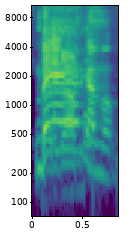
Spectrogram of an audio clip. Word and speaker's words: Bergamo: que es todo Seguramente tiene como acento en la E es Bergamo. Bergamo, Bergamo, Bergamo está de huevo.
